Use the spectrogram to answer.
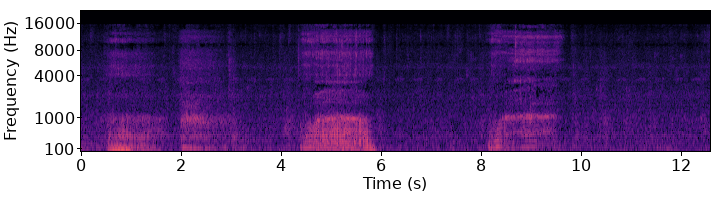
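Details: Person's snoring: three loud, rough snores in about twelve seconds, each a long fluttering breath in with quiet gaps between, in a quiet room.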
